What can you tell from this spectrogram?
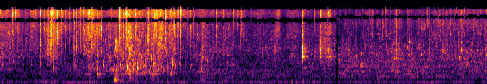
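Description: Shallow underground stream trickling and splashing, with irregular scrapes and knocks from a man crawling through it.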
